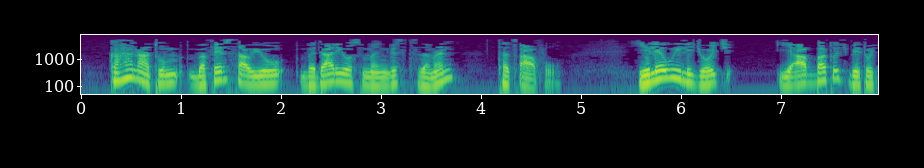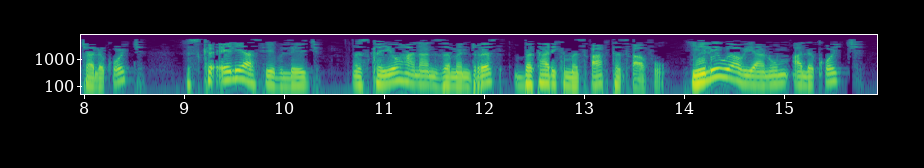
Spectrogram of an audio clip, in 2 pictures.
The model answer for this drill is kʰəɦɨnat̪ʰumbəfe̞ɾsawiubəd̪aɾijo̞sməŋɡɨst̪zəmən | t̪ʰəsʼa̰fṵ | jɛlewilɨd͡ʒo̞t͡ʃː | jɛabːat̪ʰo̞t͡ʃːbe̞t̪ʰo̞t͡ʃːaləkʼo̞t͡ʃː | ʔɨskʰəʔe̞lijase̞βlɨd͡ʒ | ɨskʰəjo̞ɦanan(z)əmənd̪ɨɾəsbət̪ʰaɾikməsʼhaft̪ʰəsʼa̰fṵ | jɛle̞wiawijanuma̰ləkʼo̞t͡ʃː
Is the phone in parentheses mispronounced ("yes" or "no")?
no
